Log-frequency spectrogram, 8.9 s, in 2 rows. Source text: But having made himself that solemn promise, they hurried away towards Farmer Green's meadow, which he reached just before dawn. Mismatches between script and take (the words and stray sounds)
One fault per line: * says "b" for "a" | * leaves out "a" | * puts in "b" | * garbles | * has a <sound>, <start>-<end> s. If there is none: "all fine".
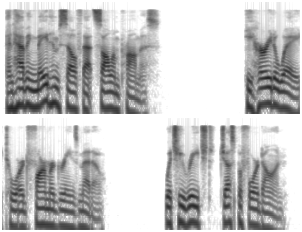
* says "And" for "But"
* says "he" for "they"
* says "toward" for "towards"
